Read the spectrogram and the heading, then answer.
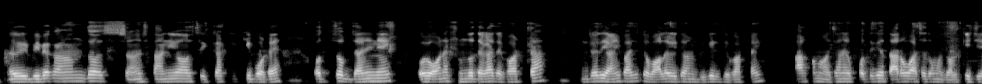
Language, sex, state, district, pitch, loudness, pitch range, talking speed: Bengali, male, West Bengal, Purulia, 135 Hz, -18 LUFS, 125-145 Hz, 190 wpm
